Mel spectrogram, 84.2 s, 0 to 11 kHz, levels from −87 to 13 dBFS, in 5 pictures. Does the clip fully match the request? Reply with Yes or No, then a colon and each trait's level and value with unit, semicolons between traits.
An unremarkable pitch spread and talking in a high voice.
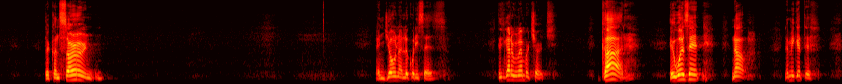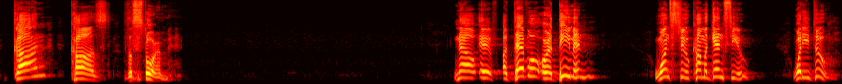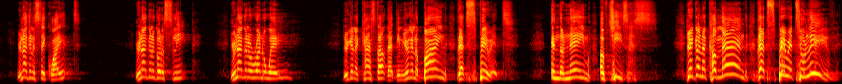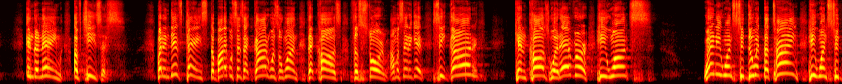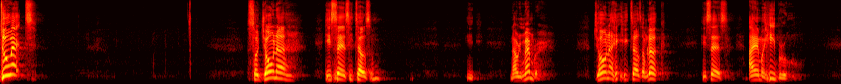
No: wide, 6.9 semitones; very high, 300 Hz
